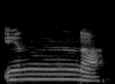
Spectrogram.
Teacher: So inna, we don't want to prolong that anymore. Yes, we want to stress it because of the shadda, but we don't want to actually prolong the stroke.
